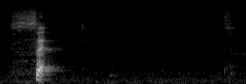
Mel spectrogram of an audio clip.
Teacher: notice how my glottis closes at the end of the vowel.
